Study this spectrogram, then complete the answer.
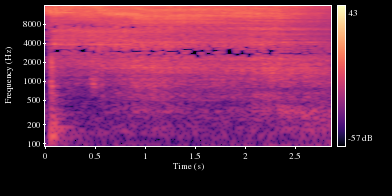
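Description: Air hisses steadily as it is drawn into a diesel fuel tank through a partly loosened cap, a close, continuous broadband rush that holds level for a few seconds before easing off slightly.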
